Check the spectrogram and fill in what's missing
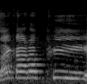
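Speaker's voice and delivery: very high, weird, squeezed put-on voice. Retelling a story of pulling into Seattle, do a Paul Bearer impression. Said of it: "You know how his weird voice".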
